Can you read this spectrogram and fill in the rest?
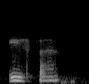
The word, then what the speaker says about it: Isa: I think the proper way to say the name is Isa.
